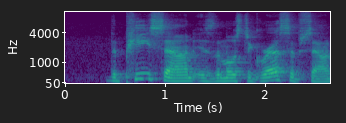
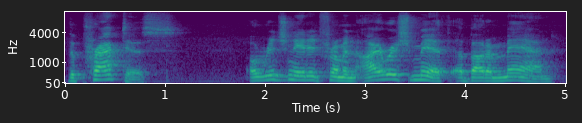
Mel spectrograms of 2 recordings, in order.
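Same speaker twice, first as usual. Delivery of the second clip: storytelling read; 4 semitones higher, 3 dB louder than usual. Acted. Reads jack-o'-lantern history.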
